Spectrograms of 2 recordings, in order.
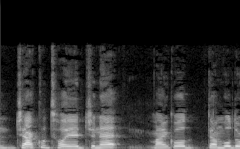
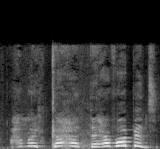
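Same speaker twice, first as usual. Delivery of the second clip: high, louder mock-shocked cry; mock alarm; 11 semitones higher, 5 dB louder than usual. Silly people mistaking grass for weapons, mock alarm. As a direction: exclaim in exaggerated panic, pitched way up. Mocking others' panicked reaction to grass.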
